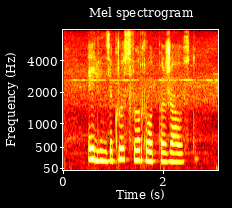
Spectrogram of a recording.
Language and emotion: Russian, angry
